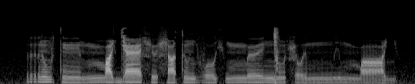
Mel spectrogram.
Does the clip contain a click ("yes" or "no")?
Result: yes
